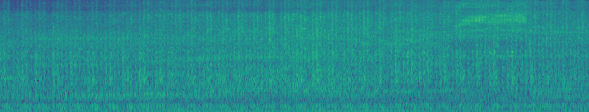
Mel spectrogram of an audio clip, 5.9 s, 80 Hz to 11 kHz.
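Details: Front-end loader that sat 15 to possibly 30 years, revived: low, steady diesel chug at even idle, about three pulses a second, no knock or miss; healthy normal idle.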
